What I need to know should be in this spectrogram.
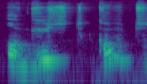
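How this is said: The name is said with French pronunciation.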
